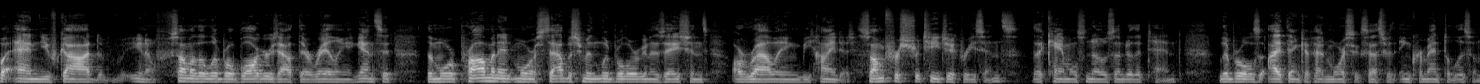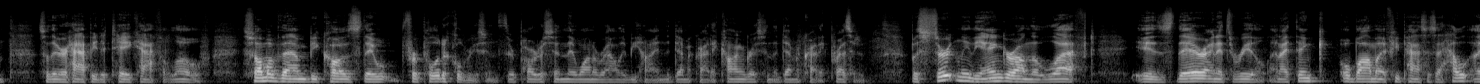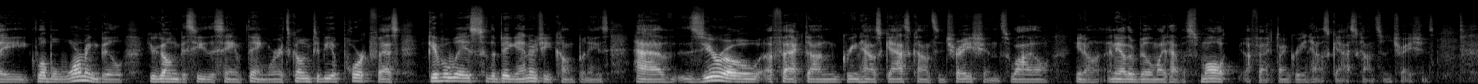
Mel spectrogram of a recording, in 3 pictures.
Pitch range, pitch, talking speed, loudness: 115-135 Hz, 125 Hz, 195 wpm, -25 LUFS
